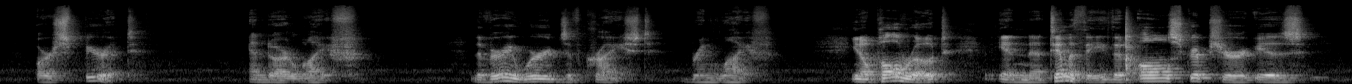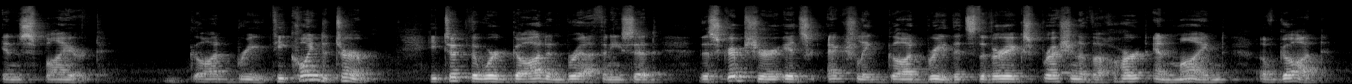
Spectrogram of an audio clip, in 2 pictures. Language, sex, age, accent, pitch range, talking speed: English, male, 60-79, American, 115-150 Hz, 120 wpm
